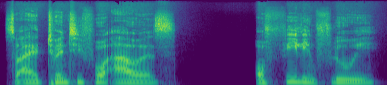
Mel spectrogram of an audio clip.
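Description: A man with a somewhat high voice talks in a loose, rambling way. He stumbles through restarts and keeps asking "right?" to check he is followed. The sound is dry and close. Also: takes it slowly, no echo. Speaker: conversation partner. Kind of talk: casual chat.

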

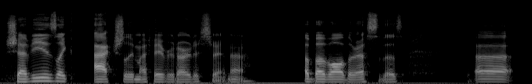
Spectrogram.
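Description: Gravelly, laid-back young rapper guy. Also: medium pitch, little pitch movement, a little fast, fairly bright tone. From United States. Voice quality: slightly hoarse, raspy. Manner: laid-back, slangy, swears often. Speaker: rapper guest. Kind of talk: casual podcast chat. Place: recording studio.

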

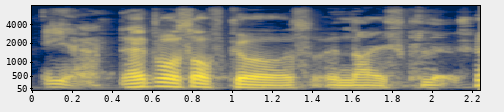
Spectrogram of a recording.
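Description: A man's voice: fairly low pitch, expressive, slow, dark tone, muffled recording. A man hosting a podcast interview in a casual, chatty style. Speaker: podcast host. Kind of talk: casual chat.

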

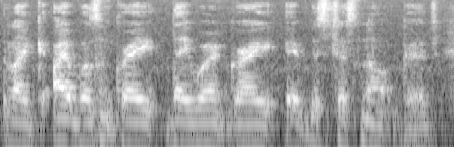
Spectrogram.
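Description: A man's voice: lowish voice, steady tone, normal speed, slight background noise. A man in his twenties with a posh English accent, co-hosting a podcast in casual, chatty talk with some hesitant fillers. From England. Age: 20s. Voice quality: posh, plummy voice. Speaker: podcast co-host. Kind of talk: casual chat.

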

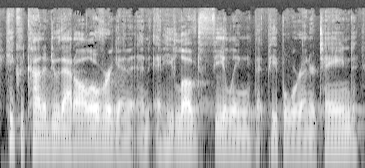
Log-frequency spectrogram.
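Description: Reflective middle-aged man with a dark voice. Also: fairly low pitch, level tone, fairly quick, big-room sound. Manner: reflective, rambling, with many restarts. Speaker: interview guest, business veteran. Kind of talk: storytelling in a casual interview.

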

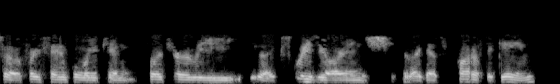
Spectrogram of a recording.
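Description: A man with a Korean accent answers as an interview guest in a lowish voice. He speaks conversationally and haltingly, with many filler words, over a thin, phone-like line with no room sound. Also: little pitch movement, no echo. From South Korea. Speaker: podcast guest, company executive.

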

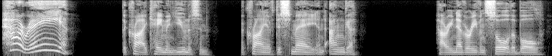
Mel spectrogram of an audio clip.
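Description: A man's voice: fairly low pitch, no echo, clean studio sound. A man reading a story aloud as an audiobook narrator, in a scripted storytelling style.

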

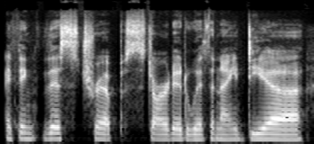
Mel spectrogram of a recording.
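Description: Deep, smooth-voiced chatty woman. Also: little pitch movement, darkish tone, no room sound, studio quality. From United States. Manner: chatty, quick asides with frequent "like". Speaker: podcast guest, poet. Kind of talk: casual conversational chat.

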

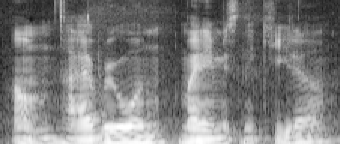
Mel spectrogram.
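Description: A teenage boy from Ukraine speaks in a very low, flat voice, answering as a podcast guest. He talks in a measured way with frequent ums and uhs. Faint ambient noise sits in the background. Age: teens. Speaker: student guest. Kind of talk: casual interview answers.

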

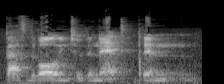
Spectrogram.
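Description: A man's voice: sits low, level tone, moderate pace, echoey room, background noise. A man co-hosting a casual football podcast from his living room, analysing matches in a hesitant way that stumbles at the start of his points. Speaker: podcast co-host.

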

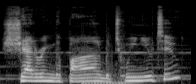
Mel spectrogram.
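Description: A man's voice: medium pitch, huge pitch swings, fairly quick, over music. A man voicing a wicked woman spellcaster in an audiobook, with a taunting, menacing, emphatic delivery. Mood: gloating, ominous.

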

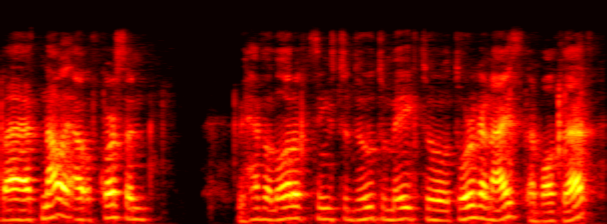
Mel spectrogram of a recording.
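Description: A man, a native Portuguese speaker, giving a casual interview in broken English, halting and often repeating his phrases. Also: a little high, steady tone, lo-fi sound, a little hiss or hum. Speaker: podcast guest, dance teacher.

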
